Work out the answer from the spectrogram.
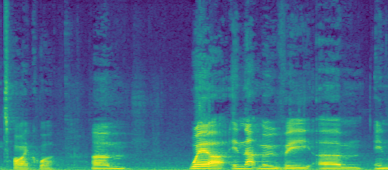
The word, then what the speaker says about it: Tykwer: German director Tom Tykwer. I bet that's how you say it, yeah. It's definitely Tykwer.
